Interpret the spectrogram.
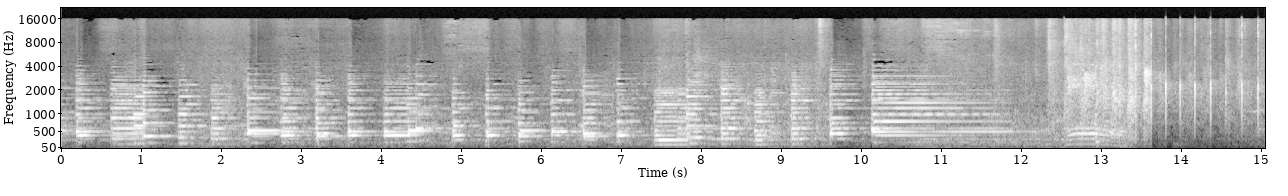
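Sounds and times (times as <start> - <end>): piano chord ringing: 0.0 - 12.2
hand clapping: 12.3 - 15.0.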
